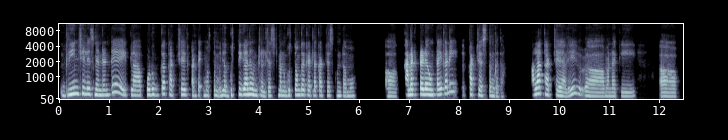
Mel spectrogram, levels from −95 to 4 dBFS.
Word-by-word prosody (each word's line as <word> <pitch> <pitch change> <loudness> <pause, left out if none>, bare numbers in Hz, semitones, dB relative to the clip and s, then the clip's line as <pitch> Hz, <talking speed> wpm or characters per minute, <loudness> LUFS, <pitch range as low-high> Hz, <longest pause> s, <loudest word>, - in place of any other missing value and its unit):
Green 260 +4 +5
చిల్లీస్‌ని 250 -3 +2
ఏంటంటే 220 +8 -1 0.2
ఇట్లా 220 -1 -1 0.2
పొడుగ్గా 230 +1 +2
కట్ 215 0 -2
చే 235 - +1 0.2
అంటే 195 +1 -5
మొత్తం 200 +1 -5
ఇలా 210 0 +1
గుత్తిగానే 235 +1 +3
ఉంచాలి. 200 -5 -2
జస్ట్ 185 +1 -7
మనం 195 -1 -1
గుత్తొంకాయకి 220 0 -1
ఎట్లా 195 0 -4
కట్ 195 0 -6
చేసుకుంటాము 185 -2 -5 0.7
ఆ! - - 0 0.3
కనెక్టెడే 230 +1 +7
ఉంటాయి. 230 +2 +2
కానీ, 345 +6 +1 0.4
కట్ 230 0 +1
చేస్తాం 195 -2 -3
కదా! 150 0 -14 0.6
అలా 270 +4 +7
కట్ 225 -1 +1
చేయాలి. 180 +2 +1 0.4
ఆహ్, 165 -1 -1
మనకి 165 0 -6 0.7
ఆహ్, 160 -1 -3
215 Hz, 150 wpm, -21 LUFS, 185-230 Hz, 0.7 s, కనెక్టెడే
